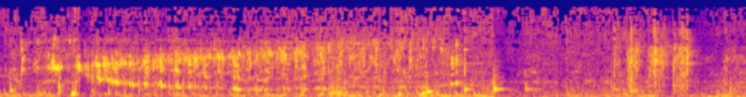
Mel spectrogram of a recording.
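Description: Bottled water pours steadily into a glass in Zrenjanin, Serbia, for about five seconds, its gurgling pitch rising as the glass fills, followed by a few softer splashes and clinks.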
